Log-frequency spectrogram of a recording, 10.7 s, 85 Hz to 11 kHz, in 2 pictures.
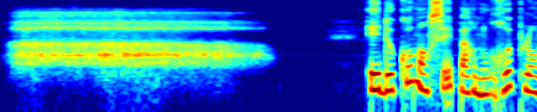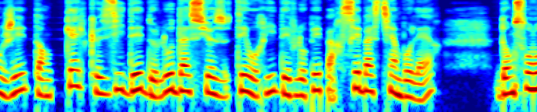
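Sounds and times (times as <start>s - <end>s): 
deep slow breath in and out: 0.0s - 2.8s, 9.9s - 10.4s
speech: 3.7s - 10.7s.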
